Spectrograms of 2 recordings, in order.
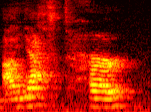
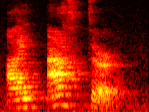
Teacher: la H suele no pronunciarse se pronuncia directamente como er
